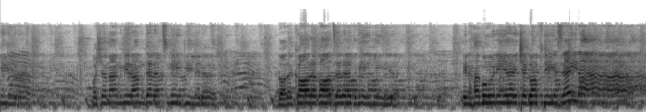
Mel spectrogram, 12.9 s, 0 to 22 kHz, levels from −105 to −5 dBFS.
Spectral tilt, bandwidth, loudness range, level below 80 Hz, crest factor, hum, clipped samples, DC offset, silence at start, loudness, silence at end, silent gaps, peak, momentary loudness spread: -4.5 dB/octave; 10.5 kHz; 6 LU; -60 dBFS; 16 dB; none; under 0.1%; under 0.1%; 0 s; -17 LUFS; 0 s; none; 0 dBFS; 16 LU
